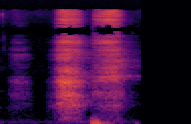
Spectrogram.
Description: Damn that flour was tickly and itchy inside of my big nostrils 😱🤧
